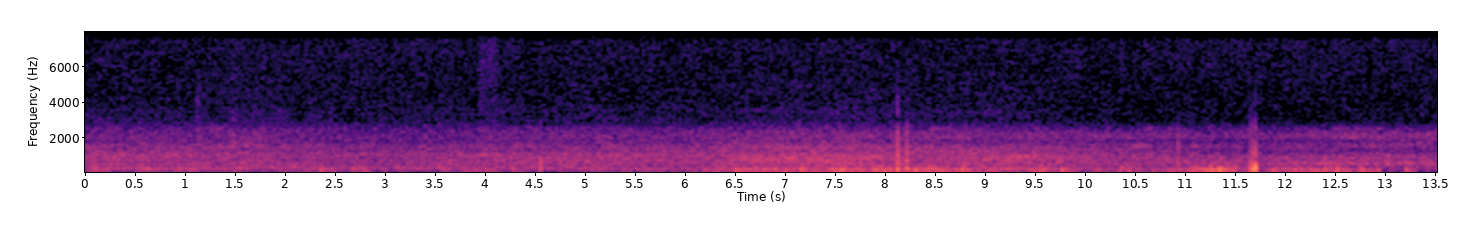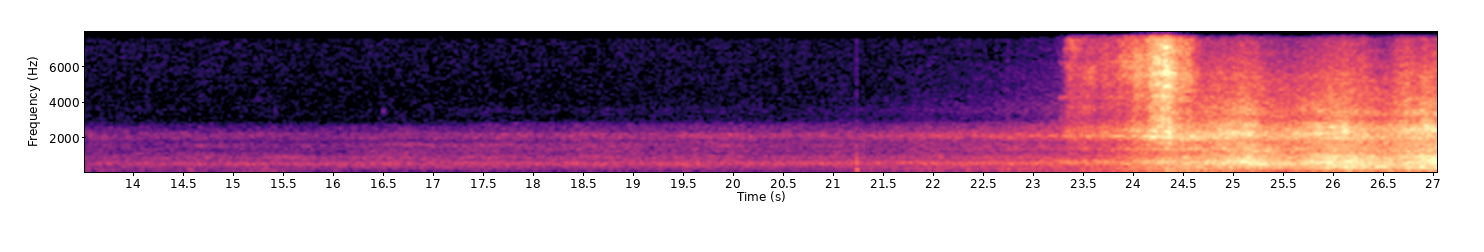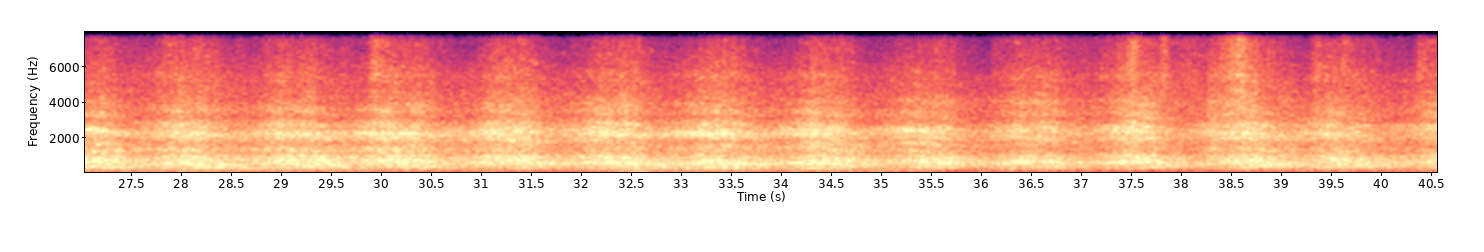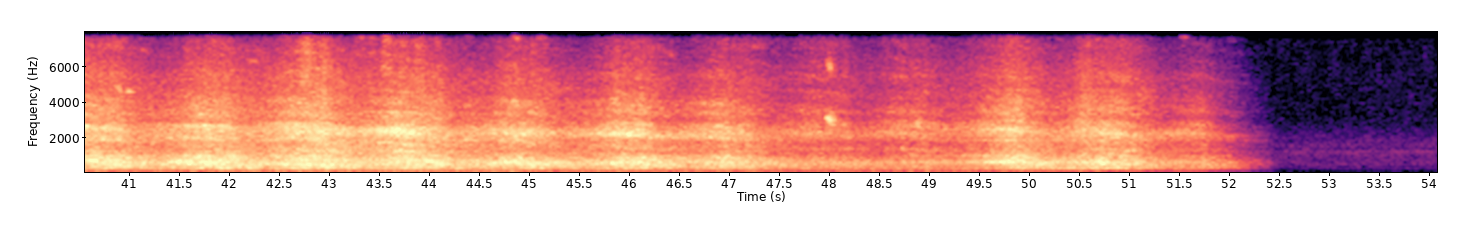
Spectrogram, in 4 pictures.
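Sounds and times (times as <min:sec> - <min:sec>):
electric locomotive passing: 0:00.0 - 0:52.5
high wheel squeal: 0:23.2 - 0:24.8.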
